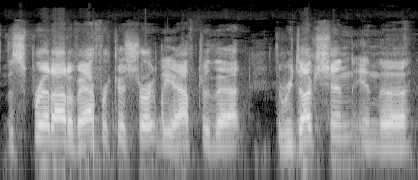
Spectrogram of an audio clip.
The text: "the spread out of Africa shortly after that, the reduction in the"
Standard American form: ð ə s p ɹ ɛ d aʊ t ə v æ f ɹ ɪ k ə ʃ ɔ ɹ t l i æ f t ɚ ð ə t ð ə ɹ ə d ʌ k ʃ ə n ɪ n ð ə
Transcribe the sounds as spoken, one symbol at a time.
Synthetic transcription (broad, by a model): ð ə s p ɹ ɛ d aʊ t ə v æ f ɹ ɪ k ə ʃ ɔ ɹ t l i æ f t ɚ ð ə t ð ə ɹ ə d ʌ k ʃ ə n ɪ n ð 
